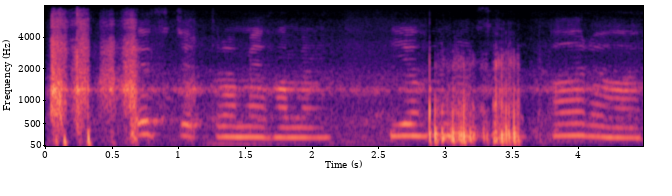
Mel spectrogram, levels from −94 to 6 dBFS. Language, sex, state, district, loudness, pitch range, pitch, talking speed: Hindi, female, Madhya Pradesh, Dhar, -22 LUFS, 215-250 Hz, 235 Hz, 80 wpm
